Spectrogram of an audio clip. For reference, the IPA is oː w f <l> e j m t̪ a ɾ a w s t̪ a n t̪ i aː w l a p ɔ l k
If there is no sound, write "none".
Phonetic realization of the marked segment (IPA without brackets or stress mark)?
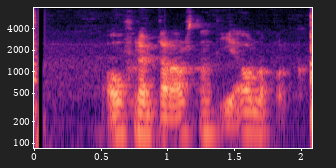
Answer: ɾ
